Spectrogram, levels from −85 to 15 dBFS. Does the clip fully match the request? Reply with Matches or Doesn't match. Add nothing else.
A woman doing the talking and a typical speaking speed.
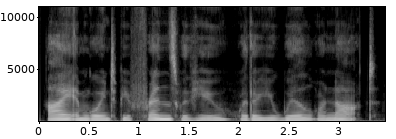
Doesn't match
